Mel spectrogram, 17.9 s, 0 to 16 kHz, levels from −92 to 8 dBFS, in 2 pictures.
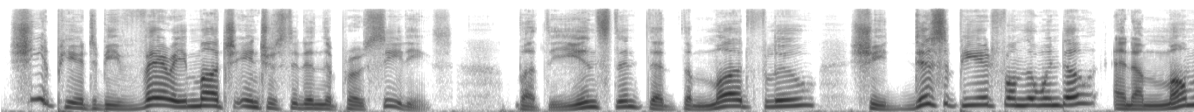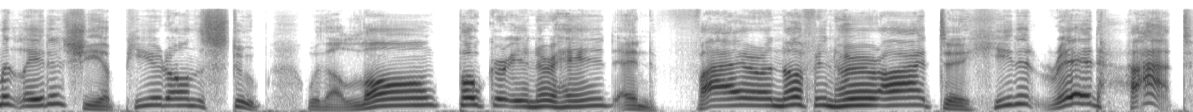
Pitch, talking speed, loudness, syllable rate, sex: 175 Hz, 165 wpm, -19 LUFS, 4.2 syllables/s, male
